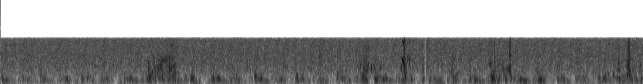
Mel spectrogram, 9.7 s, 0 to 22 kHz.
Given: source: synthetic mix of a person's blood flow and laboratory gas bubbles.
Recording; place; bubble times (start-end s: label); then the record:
Doppler ultrasound of blood flow; precordium
2.17-2.70 s: bubbles
5.37-5.78 s: bubbles
5.98-6.24 s: bubbles
6.32-6.37 s: bubbles
7.31-7.74 s: bubbles
9.04-9.33 s: bubbles
9.37-9.66 s: bubbles
From the record:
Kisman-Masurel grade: 223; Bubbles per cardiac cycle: several, 3 to 8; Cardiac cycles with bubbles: 10 to 50%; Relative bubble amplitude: loud (0.450 to 0.775); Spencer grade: 2 (many but less than half of the cardiac periods contain bubble signals, singularly or in groups); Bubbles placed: anywhere in the cardiac cycle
